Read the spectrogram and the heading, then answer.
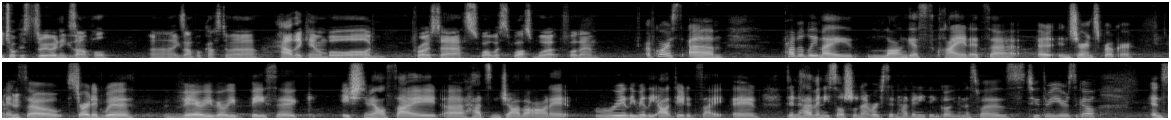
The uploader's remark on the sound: In this podcast recorded at Pubcon Las Vegas 2014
